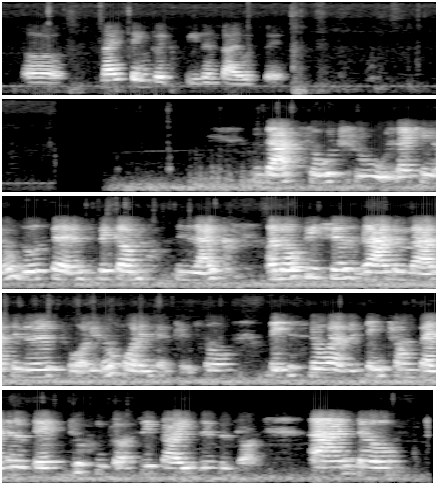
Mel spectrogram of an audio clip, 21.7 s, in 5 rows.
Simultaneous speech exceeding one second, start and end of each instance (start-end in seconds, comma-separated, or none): none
